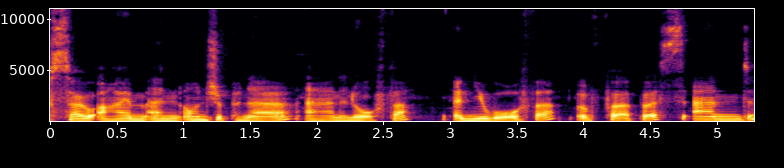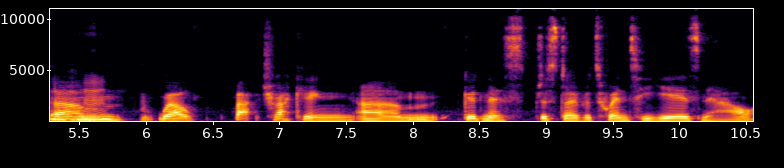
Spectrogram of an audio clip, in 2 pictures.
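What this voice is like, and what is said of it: Speaks with a noticeable accent. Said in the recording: “you happen to also sound just delightful. Like, I'm such a sucker for your accent.”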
